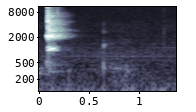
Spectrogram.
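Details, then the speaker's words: Suzuki DRZ400 with an Adventure Rally X tower installed: one sharp click from the added relay as the high beam switches on the light bar, then silence. The relay pulls in cleanly and works normally. "which turns on the light bar and the yellow right you can hear it clicking and everything works as far as the cluster goes too"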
